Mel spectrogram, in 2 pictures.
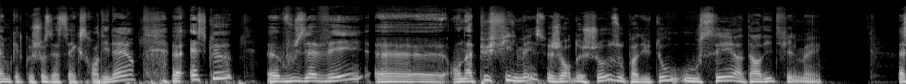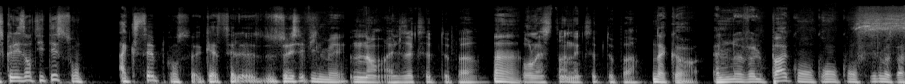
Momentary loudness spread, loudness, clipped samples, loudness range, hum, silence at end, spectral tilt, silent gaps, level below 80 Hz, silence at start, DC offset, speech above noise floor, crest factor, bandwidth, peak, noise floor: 6 LU; -21 LUFS; under 0.1%; 2 LU; none; 0 s; -5.5 dB/octave; none; -40 dBFS; 0 s; under 0.1%; 32 dB; 16 dB; 16.5 kHz; -4 dBFS; -52 dBFS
